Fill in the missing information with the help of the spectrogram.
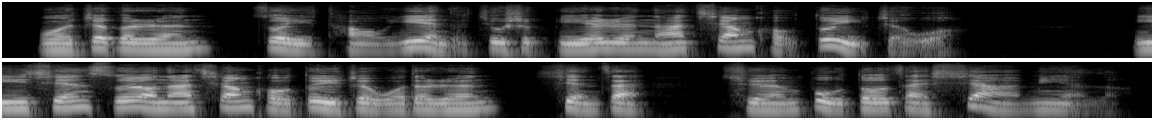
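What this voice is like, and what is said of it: Icy cold, menacing voice. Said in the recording (Chinese): “用极其冰冷的声音说 ... 冰冷的话语里透着一股子狠劲”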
